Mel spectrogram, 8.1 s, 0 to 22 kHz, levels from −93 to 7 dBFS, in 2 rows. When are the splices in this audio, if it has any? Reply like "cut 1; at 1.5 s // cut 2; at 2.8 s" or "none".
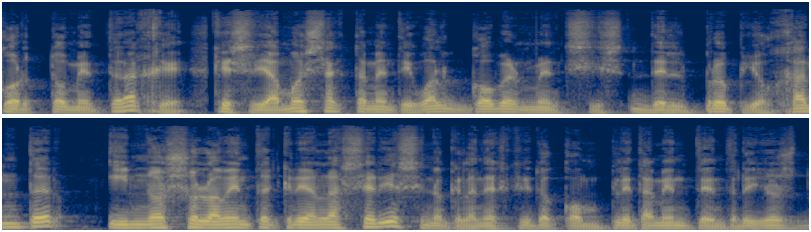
none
